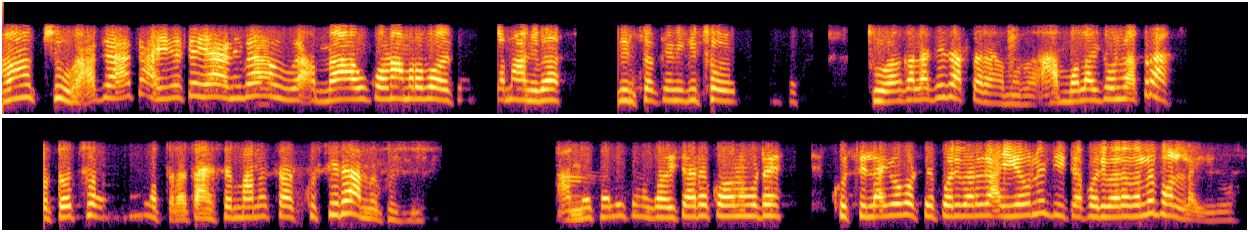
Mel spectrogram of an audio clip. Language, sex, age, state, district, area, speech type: Odia, female, 60+, Odisha, Jharsuguda, rural, conversation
